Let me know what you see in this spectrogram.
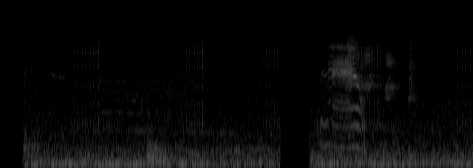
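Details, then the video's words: Domestic cat, a kitten meeting a big cat: a soft low-level meow with bright upper harmonics near the end, after a quiet stretch of low room rumble and faint clicks. "Meowing to Attract Cats Kitten Meets Big Cat"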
